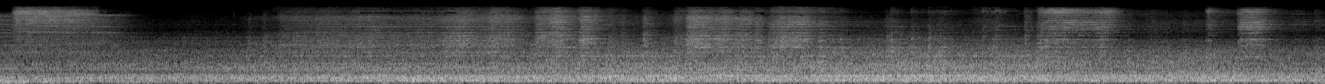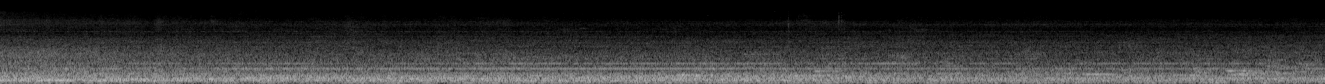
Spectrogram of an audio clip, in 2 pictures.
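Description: Locomotive-hauled train of Intercity coaches rolling slowly past: a steady wheel squeal with a thin high ringing tone over the rumble of the wheels, and bursts of clatter over the rail joints and points in the first half. It is loudest about 8–10 seconds in and fades slowly toward the end.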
